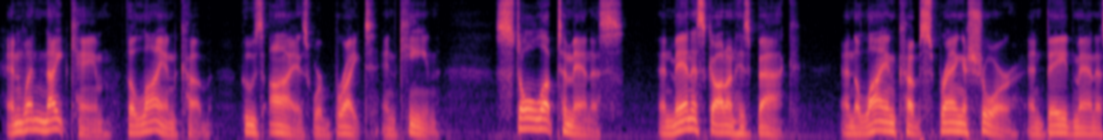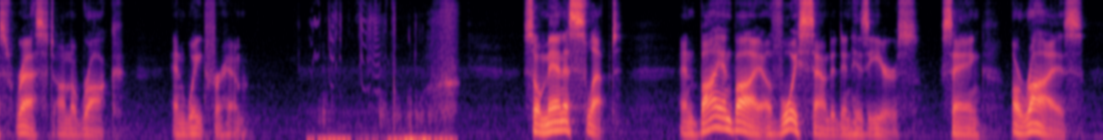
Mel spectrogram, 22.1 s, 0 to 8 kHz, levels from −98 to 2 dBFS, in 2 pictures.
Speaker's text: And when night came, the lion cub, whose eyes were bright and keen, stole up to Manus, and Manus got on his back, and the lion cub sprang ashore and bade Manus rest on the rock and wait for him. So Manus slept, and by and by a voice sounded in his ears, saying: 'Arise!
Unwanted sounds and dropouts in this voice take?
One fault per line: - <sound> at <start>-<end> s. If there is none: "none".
- breath at 14.1-15.6 s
